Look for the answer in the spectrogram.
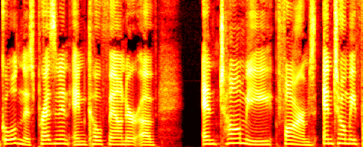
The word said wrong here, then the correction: Entomo: Farms. Am I saying that correctly? – Entomo. – Entomo. Entomo Farms. – You got it.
